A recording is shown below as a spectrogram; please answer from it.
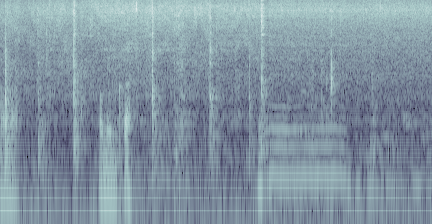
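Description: Chicken thighs fry in their own fat in a pan while a utensil stirs them, a steady sizzle broken by repeated sharp scraping knocks against the pan, with a brief spoken word and an electronic beep partway through.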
